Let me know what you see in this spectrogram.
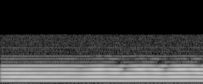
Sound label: clarinet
